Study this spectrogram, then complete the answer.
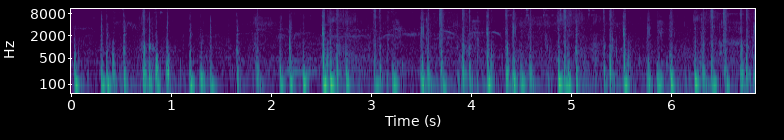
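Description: A horse gallops in the medieval game Kingdom Come: Deliverance, with rapid, rhythmic clip-clop hoofbeats and a brief whinny. The hooves sound close, steady and fairly loud, and faint voices sit in the background.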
